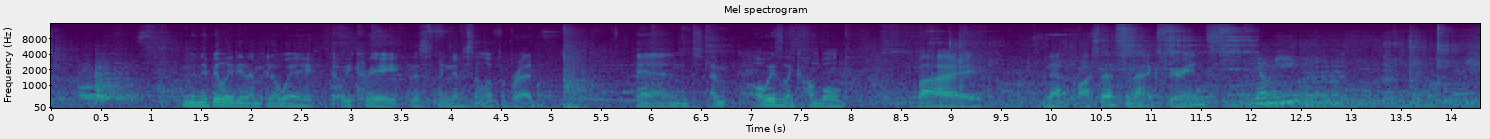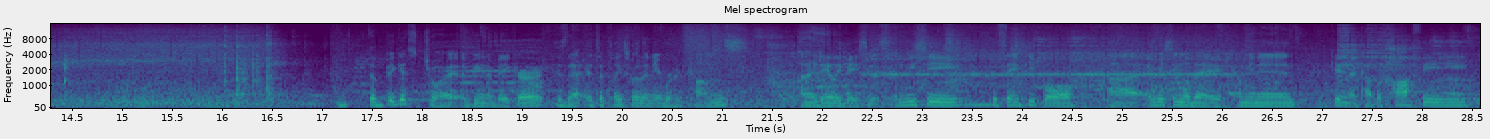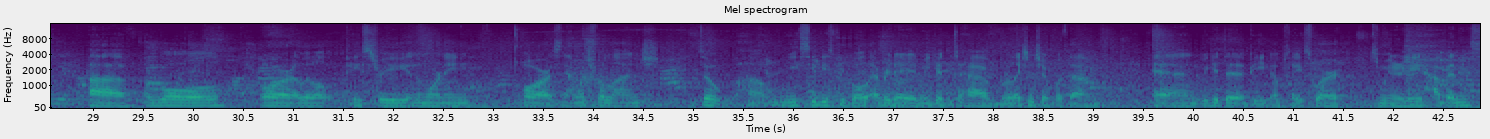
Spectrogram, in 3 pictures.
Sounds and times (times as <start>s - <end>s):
Inside, public space: 0.0s - 42.8s.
